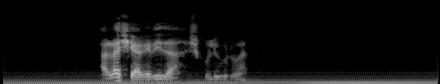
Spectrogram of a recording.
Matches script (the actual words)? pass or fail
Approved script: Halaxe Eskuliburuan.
fail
